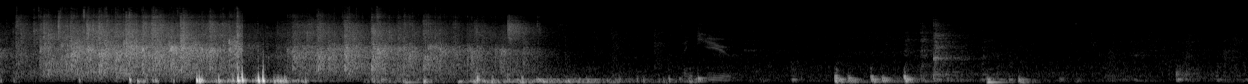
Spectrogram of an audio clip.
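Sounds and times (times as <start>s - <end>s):
audience applause: 0.0s - 6.1s.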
